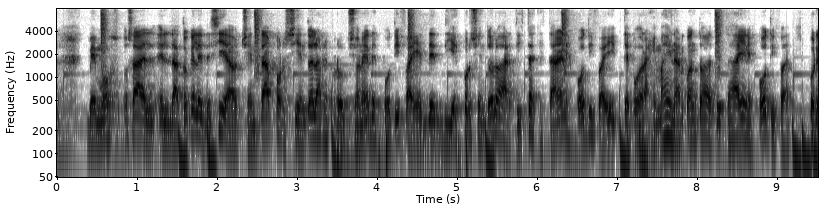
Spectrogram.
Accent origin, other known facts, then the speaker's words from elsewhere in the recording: Colombia; Yo puedo estar aquí en Valledupar o puedo estar en Barranquilla, y sé que el man está también en mi país, o sea, es un coterráneo.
